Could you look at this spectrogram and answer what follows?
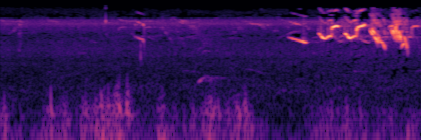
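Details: Papa-capim coleiro (Double-collared seedeater) singing as warm-up material: after a quiet stretch of low rustling, a brisk high twittering phrase of fast, looping slurred notes runs to the end.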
